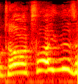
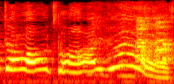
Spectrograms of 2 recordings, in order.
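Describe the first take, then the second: First: High put-on character voice; Scarecrow. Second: Very high, slow, wobbling voice; bumpy man's voice. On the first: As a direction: lift it high to imitate a talking straw man. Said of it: "except the Scarecrow talks like this". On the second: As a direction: shake each drawn-out word up and down. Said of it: "and this guy talks like this". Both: Shown as a demonstration.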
